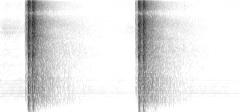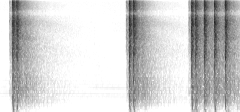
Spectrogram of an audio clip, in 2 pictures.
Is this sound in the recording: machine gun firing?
yes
